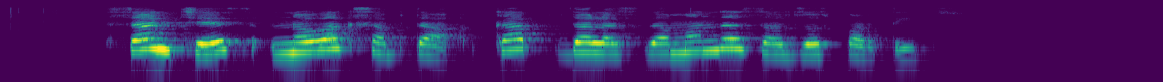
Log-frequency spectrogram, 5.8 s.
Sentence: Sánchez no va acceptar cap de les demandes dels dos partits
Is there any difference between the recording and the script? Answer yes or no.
no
